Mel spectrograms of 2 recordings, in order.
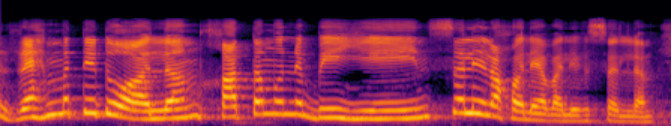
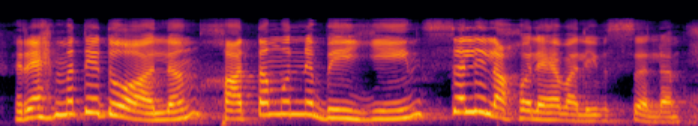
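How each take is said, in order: The two takes are said the same way.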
